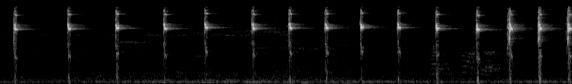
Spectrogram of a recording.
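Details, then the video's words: Lovebird in ngekek konslet style, used as a lure to stir other lovebirds: a steady train of crisp, high single ticks about half a second apart, quickening slightly toward the end. "Pancingan Lovebird Ngekek konslet"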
